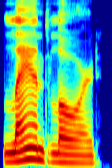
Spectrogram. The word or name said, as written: landlord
